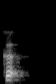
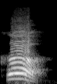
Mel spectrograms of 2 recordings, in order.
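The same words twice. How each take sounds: First: The consonant is cut off with no vowel. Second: The consonant ends with a short 'a' vowel. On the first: The speaker calls it wrong. "वरना इसका क क क ऐसे ही होगा, हम बोल नहीं सकेंगे पूरा" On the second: The speaker calls it right. "हम क ऐसे उच्चारण करते हैं"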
